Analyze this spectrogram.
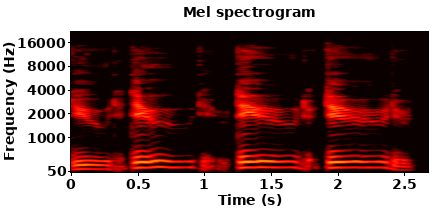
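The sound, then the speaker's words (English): A voice imitates a lute being tuned, singing a few steady, mid-pitched nonsense syllables in short sustained bursts separated by brief gaps, with no instrument present. “Tunes her guitar, she tunes her lute for a second, and it sounds like this.”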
